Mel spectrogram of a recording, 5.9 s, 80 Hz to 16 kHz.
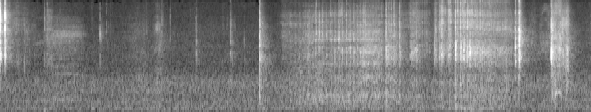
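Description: Packaging for a JBL 4349 studio monitor speaker being unboxed, with close, quiet rustling, rubbing and snipping of cardboard and wrapping, plus a few sharper clicks and tears scattered throughout.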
